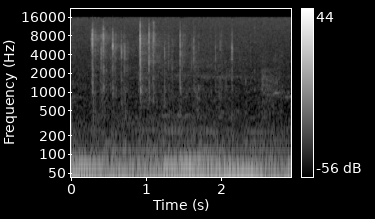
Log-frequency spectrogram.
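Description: Rapid keystrokes on a computer keyboard while entering data in an MS Excel spreadsheet, a steady run of close, crisp clicks over a low background hum.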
